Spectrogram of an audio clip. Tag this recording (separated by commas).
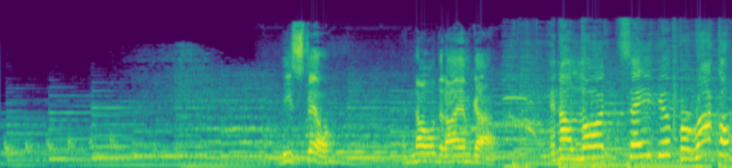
Speech, Music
